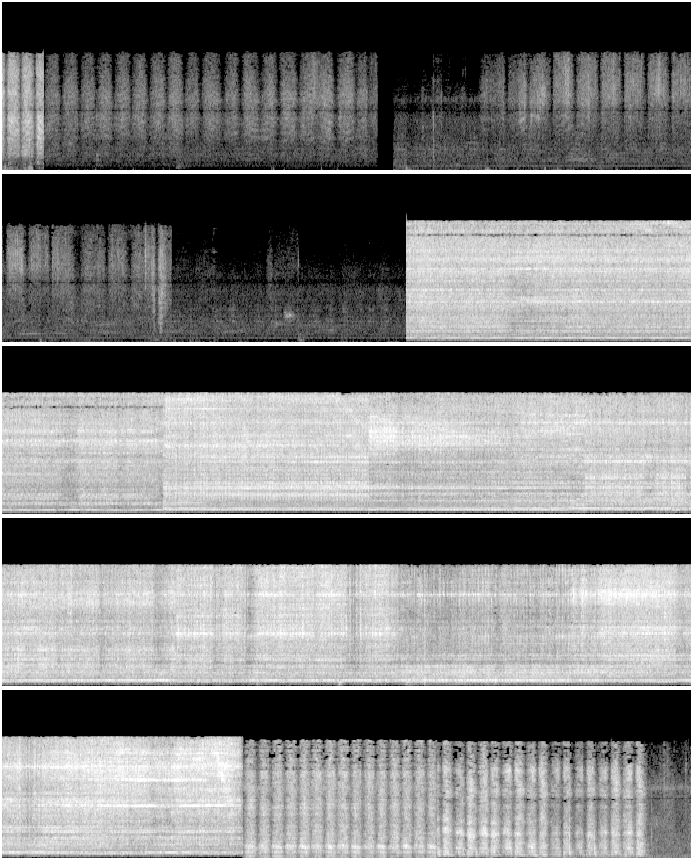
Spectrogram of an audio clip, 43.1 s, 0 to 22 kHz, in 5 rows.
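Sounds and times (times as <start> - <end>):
back-and-forth rasping strokes: 0.0 - 4.7, 6.0 - 10.8, 13.7 - 42.6
power tool whine: 13.7 - 37.6.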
